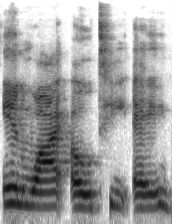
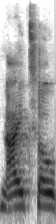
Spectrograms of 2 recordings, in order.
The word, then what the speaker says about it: Nyota: It's Nyota, Nyota magazine.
